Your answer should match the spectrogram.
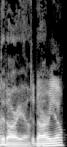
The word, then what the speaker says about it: Daddario: So Alexandra Daddario, is that how you say her name? – Daddario.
